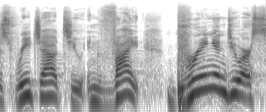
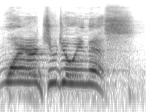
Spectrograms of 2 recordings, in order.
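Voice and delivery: sharp, high, demanding question to God; mock-angry prayer; imitating an angry prayer, pitched high; 14 semitones higher than usual. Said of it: "the prayers become angry".

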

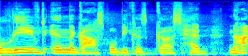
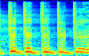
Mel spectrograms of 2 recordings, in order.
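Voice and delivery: rapid stuttered heartbeat imitation; staccato "du-du-du" thumps; pounding heartbeat noise; 5 semitones higher, 6 dB louder than usual. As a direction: mimic a racing heart in quick pulses.

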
